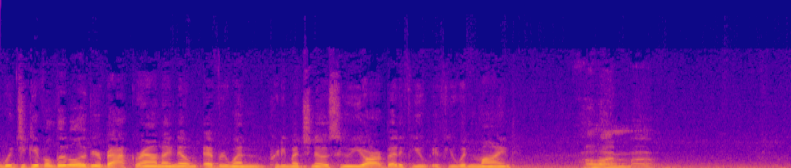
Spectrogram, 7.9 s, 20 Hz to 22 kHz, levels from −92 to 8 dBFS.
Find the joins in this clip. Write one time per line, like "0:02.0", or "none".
0:03.6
